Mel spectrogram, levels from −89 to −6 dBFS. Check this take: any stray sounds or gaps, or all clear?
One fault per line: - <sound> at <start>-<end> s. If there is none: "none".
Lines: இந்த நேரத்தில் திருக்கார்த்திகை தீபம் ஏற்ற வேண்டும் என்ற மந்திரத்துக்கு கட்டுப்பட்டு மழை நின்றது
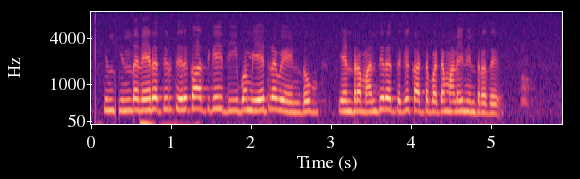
- bark at 5.4-5.6 s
